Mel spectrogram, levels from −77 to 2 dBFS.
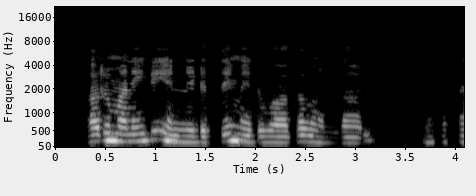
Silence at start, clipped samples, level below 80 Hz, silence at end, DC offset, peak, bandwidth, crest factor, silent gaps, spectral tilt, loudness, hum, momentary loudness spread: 0.35 s; under 0.1%; -58 dBFS; 0 s; under 0.1%; -6 dBFS; 6.4 kHz; 18 dB; 3.26-3.67 s, 3.98-4.03 s; -7 dB/octave; -23 LUFS; none; 18 LU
